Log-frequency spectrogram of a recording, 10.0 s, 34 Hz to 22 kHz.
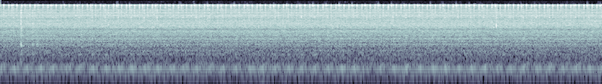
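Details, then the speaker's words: Suburban with a swapped GM 5.3L LS engine at idle: the beat turns uneven, with a soft stumble about twice a second as a cylinder drops out intermittently; a bad connection at the coil pack is suspected; the scanner later showed a few misses on cylinder 6. "or the coil pack i'm definitely missing now"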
